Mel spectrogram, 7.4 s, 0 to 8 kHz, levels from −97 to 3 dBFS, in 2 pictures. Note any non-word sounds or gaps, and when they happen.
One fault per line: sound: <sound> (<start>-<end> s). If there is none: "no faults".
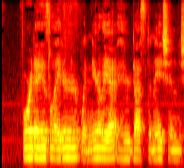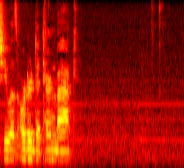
no faults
